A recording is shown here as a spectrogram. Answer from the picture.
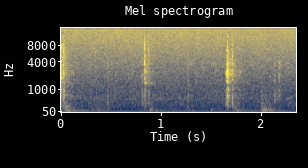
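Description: Three faint ticks a little under a second apart: the snap of chromium Panini Prizm football cards being slid one at a time off a stack held in the hand.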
